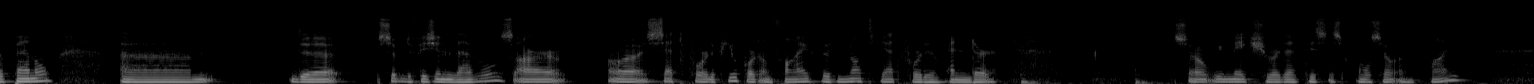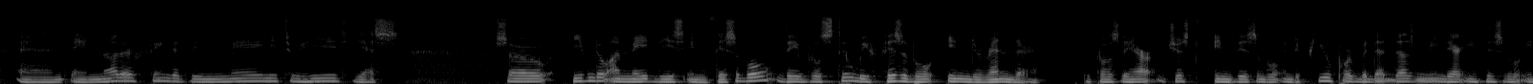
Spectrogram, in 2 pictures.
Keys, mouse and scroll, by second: 8.5-11.9 drag, 16.7 click.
